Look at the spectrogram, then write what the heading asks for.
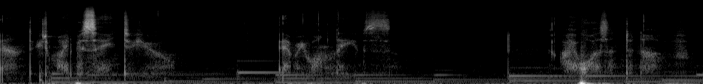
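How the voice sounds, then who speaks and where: A woman whispers in a gentle tone at a very slow pace, with long, frequent pauses and big swings in loudness. Music plays in the background. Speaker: ASMR creator. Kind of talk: ASMR personal attention comfort talk, sleep aid. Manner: soft, gentle, slow, reassuring.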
